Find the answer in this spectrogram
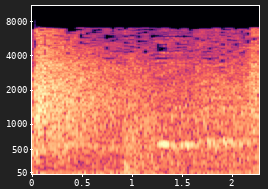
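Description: A single sharp crack of an ice hockey stick or puck strike right at the start, ringing briefly in the rink's hall, then the steady hiss of play on the ice.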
